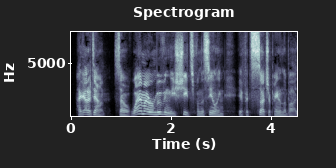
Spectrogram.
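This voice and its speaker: A quiet background behind a man's dry voice with no echo. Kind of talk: tutorial. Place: workshop. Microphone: phone near.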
